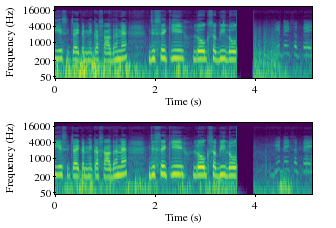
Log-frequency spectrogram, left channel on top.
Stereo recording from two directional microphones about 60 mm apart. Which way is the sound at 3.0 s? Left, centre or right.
Centre.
